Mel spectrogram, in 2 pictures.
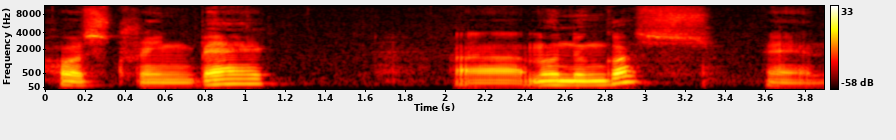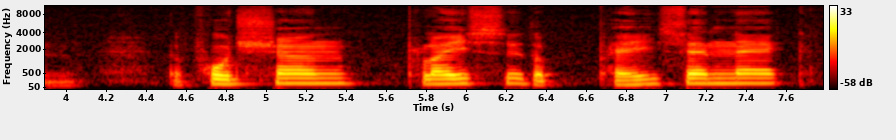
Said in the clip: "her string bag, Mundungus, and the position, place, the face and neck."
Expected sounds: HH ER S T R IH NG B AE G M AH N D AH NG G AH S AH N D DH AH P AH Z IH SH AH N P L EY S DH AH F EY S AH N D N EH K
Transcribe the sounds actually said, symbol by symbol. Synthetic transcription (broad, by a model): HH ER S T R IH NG B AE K M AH N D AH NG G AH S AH N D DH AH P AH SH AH N P L EY S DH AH P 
